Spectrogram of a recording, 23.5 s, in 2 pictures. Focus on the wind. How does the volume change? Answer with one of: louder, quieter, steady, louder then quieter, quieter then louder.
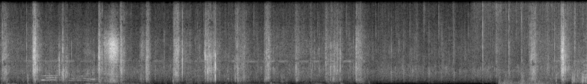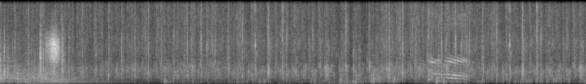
quieter then louder.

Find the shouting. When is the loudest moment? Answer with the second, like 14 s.
21 s.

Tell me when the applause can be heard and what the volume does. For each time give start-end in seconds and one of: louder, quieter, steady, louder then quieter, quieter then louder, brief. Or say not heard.
0.1-23.4 louder.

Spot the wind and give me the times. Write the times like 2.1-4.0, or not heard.
9.9-23.4.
